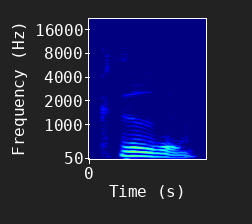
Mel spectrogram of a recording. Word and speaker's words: Cthulhu: There's not an A in between the C and the T, so I've always struggled in how to pronounce that. Cthulhu.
